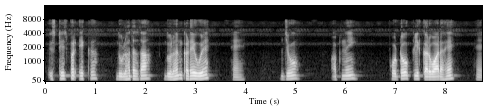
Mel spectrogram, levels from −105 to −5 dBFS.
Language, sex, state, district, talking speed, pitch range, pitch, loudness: Hindi, male, Bihar, East Champaran, 110 wpm, 125-145 Hz, 135 Hz, -21 LUFS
